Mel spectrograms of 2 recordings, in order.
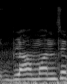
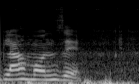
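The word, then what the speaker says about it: blancmange: ने जो है वो अपना घर पे आज ब्लाहमोंजे बनाया था। इसको देखिए, इसको प्रोनाउंस करते हैं ब्लाहमोंजे।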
